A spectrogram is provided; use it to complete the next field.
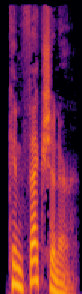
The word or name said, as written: confectioner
